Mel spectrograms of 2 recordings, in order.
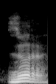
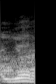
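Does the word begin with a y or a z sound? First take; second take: z; y. First: The word begins with a clear z sound. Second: The word begins with a y sound. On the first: The speaker calls it right. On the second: The speaker calls it wrong.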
